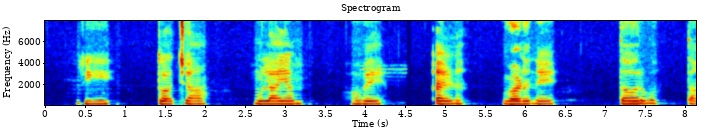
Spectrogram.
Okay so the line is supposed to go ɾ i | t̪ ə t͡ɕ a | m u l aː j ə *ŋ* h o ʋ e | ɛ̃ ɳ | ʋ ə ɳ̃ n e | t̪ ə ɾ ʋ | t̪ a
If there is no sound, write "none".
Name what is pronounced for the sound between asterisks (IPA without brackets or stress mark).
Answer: m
